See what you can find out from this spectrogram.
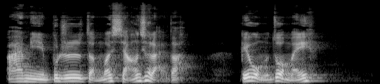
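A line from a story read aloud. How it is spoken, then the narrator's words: Tipsy, grinning. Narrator (Chinese): 一鹏多喝了两杯酒，有了几分醉意，忽然笑嘻嘻地说道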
